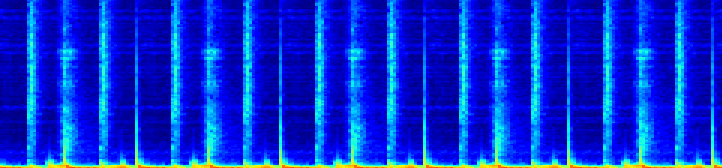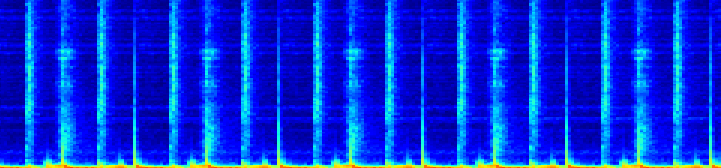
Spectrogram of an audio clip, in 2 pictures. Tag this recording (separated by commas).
Music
